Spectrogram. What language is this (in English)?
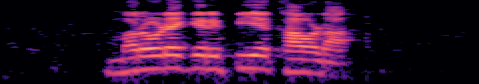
Sansi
